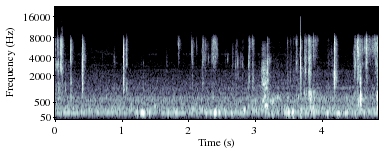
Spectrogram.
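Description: Faint, irregular light clicks and taps, a few close together near the end, as a plastic-cased trading card and its holder are handled at a desk.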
